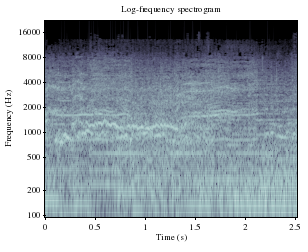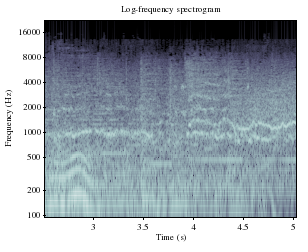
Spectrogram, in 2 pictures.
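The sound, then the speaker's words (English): A car skids hard and flips over in a film car-chase stunt, its tires screeching in wavering, sustained squeals over dense, loud engine and road noise that runs steadily for the whole stretch, chaotic. “Oh, it's the car flip?”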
